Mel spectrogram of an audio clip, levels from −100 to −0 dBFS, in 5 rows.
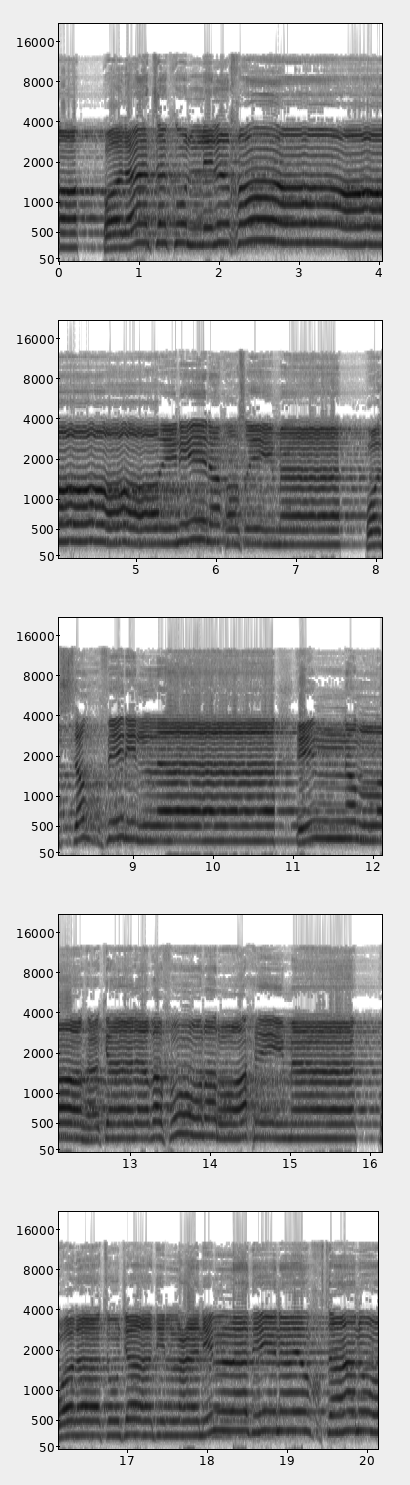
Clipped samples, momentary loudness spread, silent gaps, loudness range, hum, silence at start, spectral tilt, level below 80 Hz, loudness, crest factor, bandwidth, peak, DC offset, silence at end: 0.3%; 6 LU; none; 2 LU; none; 0 s; -0.5 dB/octave; -62 dBFS; -9 LUFS; 10 dB; 13.5 kHz; 0 dBFS; under 0.1%; 0 s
